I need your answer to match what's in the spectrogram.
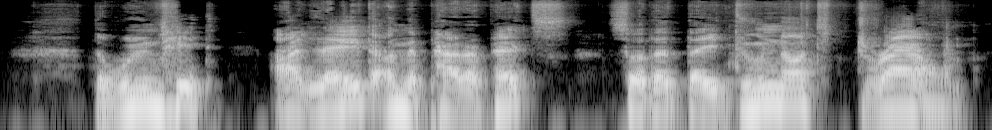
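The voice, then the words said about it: Put-on German accent. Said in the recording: “Your German accent is almost as good as my Danish.”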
